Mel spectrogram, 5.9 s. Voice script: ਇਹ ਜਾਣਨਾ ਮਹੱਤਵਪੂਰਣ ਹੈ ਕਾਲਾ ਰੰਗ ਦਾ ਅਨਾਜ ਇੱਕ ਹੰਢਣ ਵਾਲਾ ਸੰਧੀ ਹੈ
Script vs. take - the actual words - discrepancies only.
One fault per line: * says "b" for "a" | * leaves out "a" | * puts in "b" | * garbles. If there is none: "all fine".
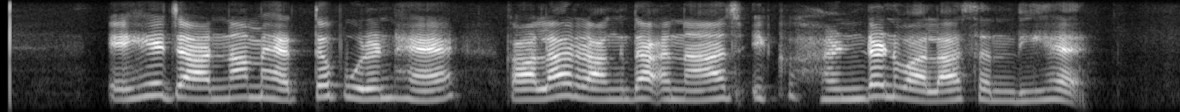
all fine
